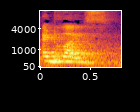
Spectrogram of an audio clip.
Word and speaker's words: advise: This is S, advice, alright, and this is Z, that is Z. So advice and advise.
